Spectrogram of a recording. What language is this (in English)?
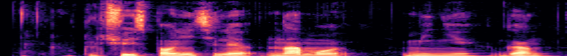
Russian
